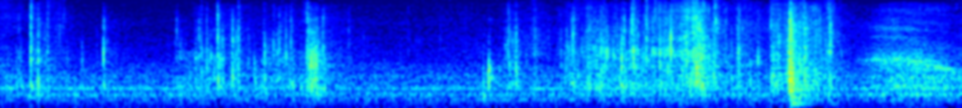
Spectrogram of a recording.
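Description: Plastic bag crinkling and rustling in bursts as two lengths of water ionizer hose and a small inline pre-filter are pulled out, with a few sharper crackles near the end.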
